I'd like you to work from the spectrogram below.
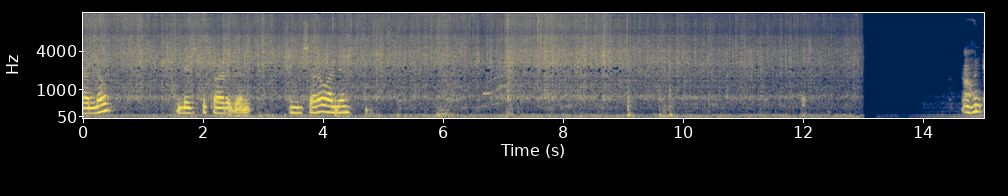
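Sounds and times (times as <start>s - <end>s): food sizzling in frying pan: 0.0s - 13.0s
wooden spatula scraping and knocking: 5.8s - 6.4s.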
